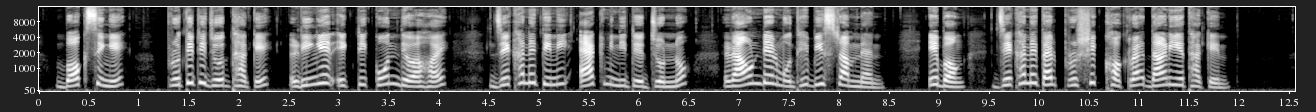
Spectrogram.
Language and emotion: Bengali, neutral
